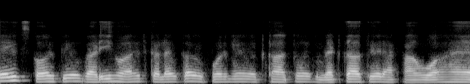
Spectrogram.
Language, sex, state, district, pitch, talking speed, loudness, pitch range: Hindi, male, Punjab, Kapurthala, 125 Hz, 190 wpm, -17 LUFS, 115-130 Hz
